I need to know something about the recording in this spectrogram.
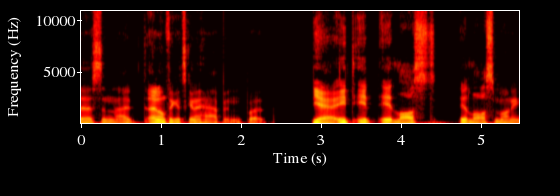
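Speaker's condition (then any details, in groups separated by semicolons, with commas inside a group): No condition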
